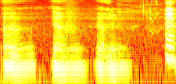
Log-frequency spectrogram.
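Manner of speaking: mock closed-mouth mumbling. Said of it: "I can't talk".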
